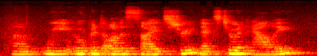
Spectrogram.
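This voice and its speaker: A woman with a medium-pitched voice speaks in fairly even intonation, with audible echo from the room. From US, Greek immigrant family. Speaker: political candidate and restaurant owner. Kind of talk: debate opening statement. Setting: library debate with audience.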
